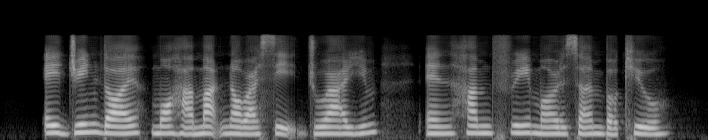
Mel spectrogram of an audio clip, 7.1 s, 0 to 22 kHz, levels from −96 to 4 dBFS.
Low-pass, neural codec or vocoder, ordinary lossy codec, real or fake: none; codec, 16 kHz, 0.3 kbps, FocalCodec; none; fake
